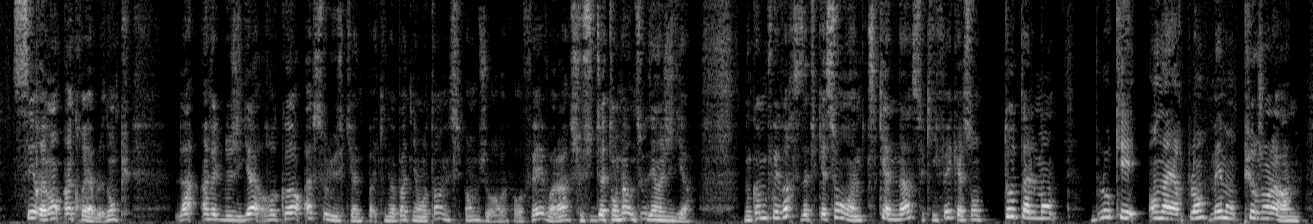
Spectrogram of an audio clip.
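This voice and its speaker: A man's voice: fairly high pitch, a little mellow. A young man talking through a phone review in a casual, rambling way, often correcting himself as he demonstrates features on screen. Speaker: tech reviewer. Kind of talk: casual spoken product review.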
